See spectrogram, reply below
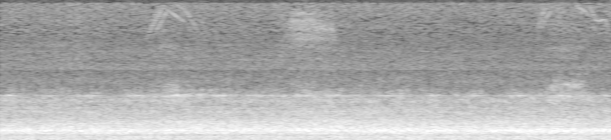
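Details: Steady, dense engine or traffic rumble fills the whole recording with no bird or other animal voice heard.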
